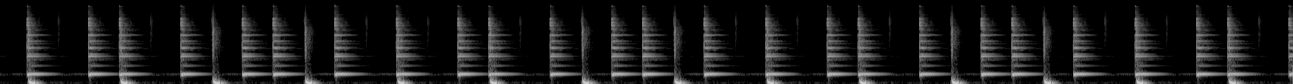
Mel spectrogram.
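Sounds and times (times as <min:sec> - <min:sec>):
slow standard twelve-pulse bell pattern: 0:00.3 - 0:12.9.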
